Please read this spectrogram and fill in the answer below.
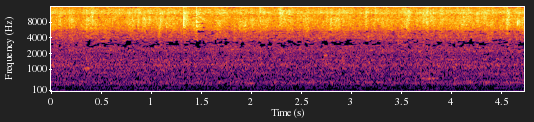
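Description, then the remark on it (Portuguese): Hot shower water runs steadily throughout in a small house, a dense, even hiss of spray that stays constant in loudness with no pauses or voices. “E é a primeira vez em semanas que eu tô tomando um banho.”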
